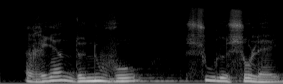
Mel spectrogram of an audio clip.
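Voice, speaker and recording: A man with a southern French accent speaks at a very slow pace. His tone is dark and mellow, with lively intonation. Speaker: theologian lecturer. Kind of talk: lecture.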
